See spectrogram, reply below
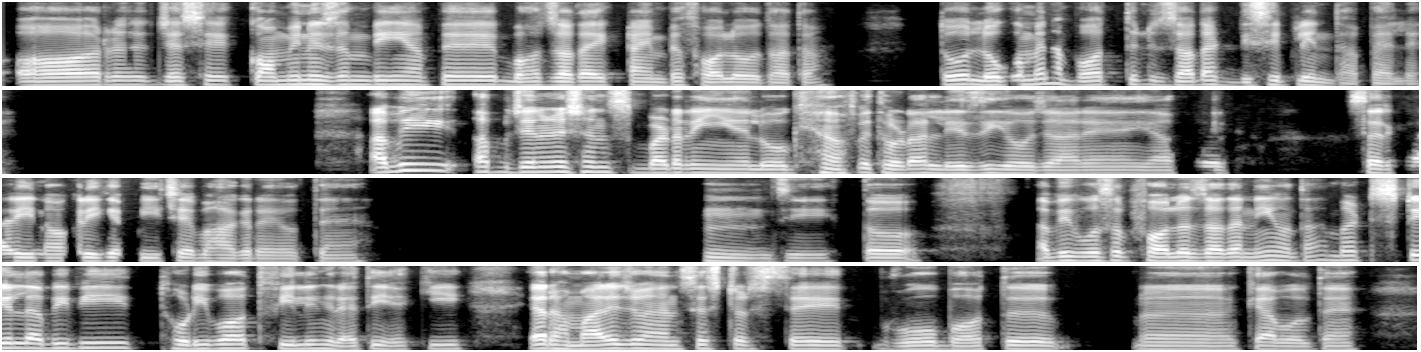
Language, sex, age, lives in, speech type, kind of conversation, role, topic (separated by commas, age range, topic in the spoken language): Hindi, male, 20-24, India, conversation, podcast, guest, Kya tumne kabhi apni sanskriti par sach mein garv mehsoos kiya hai?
